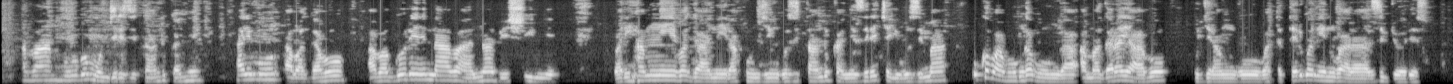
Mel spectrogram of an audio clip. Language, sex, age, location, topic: Kinyarwanda, male, 18-24, Huye, health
